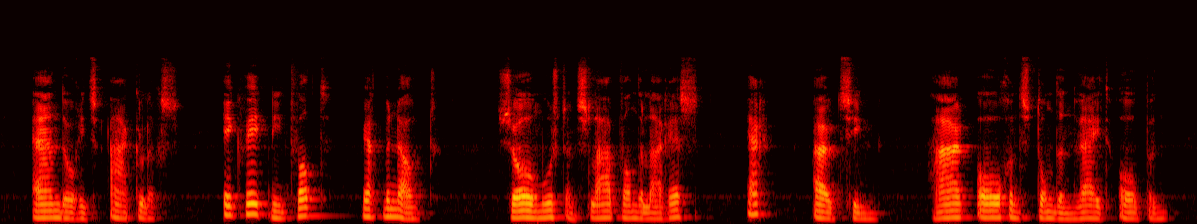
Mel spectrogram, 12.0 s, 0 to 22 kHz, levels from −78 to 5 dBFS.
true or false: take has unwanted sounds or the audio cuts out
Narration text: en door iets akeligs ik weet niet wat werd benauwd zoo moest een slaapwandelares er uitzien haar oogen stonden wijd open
false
